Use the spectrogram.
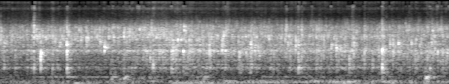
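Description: Chopped tomato and capsicum frying in a pan after spices, giving a steady moderate sizzle with occasional stirring clicks, close by and without talk.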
